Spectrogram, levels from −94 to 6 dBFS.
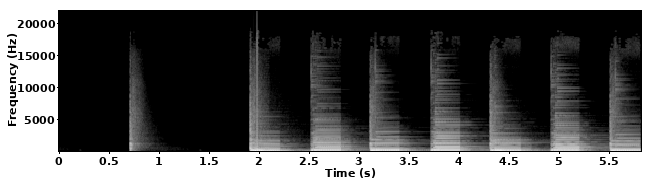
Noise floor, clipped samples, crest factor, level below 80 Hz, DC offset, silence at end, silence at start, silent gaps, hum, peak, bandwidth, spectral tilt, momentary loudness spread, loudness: -84 dBFS; under 0.1%; 14 dB; -40 dBFS; under 0.1%; 0 s; 0.7 s; 1.50-1.90 s; none; 0 dBFS; 12.5 kHz; -8.5 dB/octave; 7 LU; -14 LUFS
